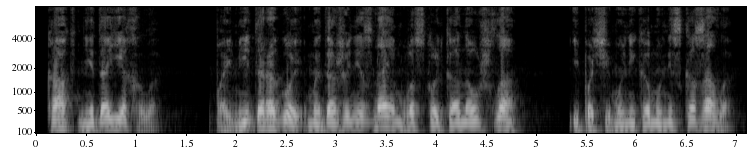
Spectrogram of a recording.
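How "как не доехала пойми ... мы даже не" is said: ordinary delivery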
